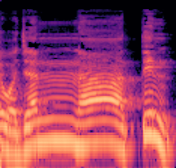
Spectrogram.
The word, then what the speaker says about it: وجنات: وجنات الفافا وجنات الفافا ওয়াও ঠোঁট গোল করে উচ্চারণ করতে হবে ওয়াজান ওয়াজিব গুন্নাহ করে পড়তে হবে হরকতের বামে নুনের মধ্যে তাসদীদ আসছে ওয়াজান্না মধ্যে তবাই খারা জবর আসছে একালিফ টেনে পড়তে হবে ওয়াজান্নাতিন ইজহার গুন্নাহ ছাড়া স্পষ্ট করে পড়তে হবে ওয়াজান্নাতিন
